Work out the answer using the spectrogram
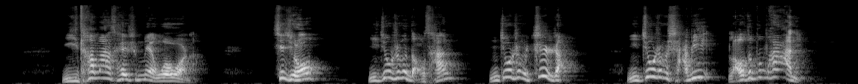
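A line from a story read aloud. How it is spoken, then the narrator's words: Exhilarated shouting. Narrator (Chinese): 当面喊出这段话 我心里是太畅快、太爽了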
